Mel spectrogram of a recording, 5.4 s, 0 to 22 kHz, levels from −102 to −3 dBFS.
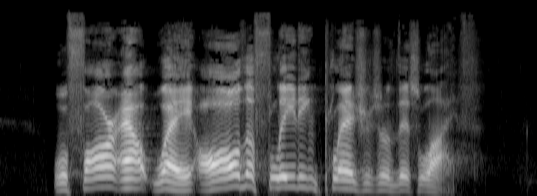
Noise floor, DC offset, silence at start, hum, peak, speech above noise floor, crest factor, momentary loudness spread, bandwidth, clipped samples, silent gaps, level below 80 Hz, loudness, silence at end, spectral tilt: -88 dBFS; under 0.1%; 0.55 s; none; -8 dBFS; 59 dB; 22 dB; 15 LU; 16 kHz; under 0.1%; none; under -90 dBFS; -29 LUFS; 0.9 s; -2.5 dB/octave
